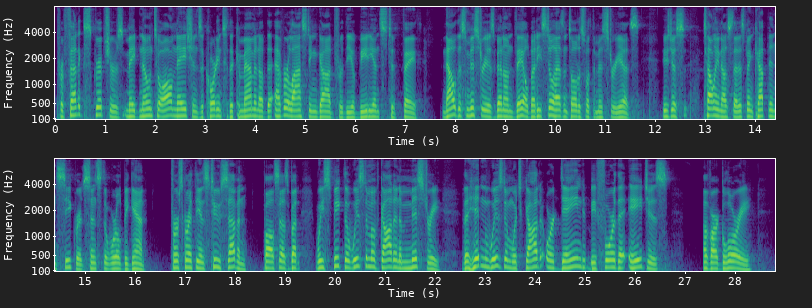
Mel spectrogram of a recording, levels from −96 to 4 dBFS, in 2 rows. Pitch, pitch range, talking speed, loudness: 160 Hz, 145-180 Hz, 160 wpm, -19 LUFS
